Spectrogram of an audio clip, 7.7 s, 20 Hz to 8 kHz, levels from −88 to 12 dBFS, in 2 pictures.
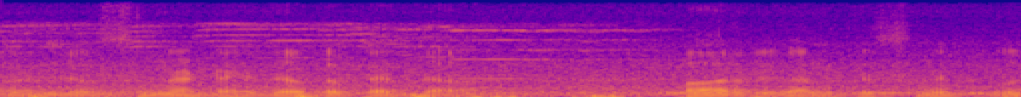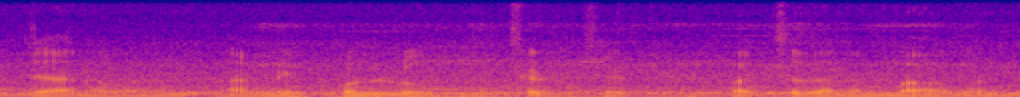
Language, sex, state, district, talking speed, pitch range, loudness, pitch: Telugu, male, Andhra Pradesh, Guntur, 95 wpm, 95-105 Hz, -20 LUFS, 100 Hz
